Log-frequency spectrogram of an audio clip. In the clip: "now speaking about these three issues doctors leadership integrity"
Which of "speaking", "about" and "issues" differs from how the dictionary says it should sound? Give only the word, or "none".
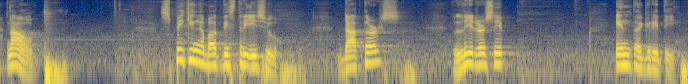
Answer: issues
